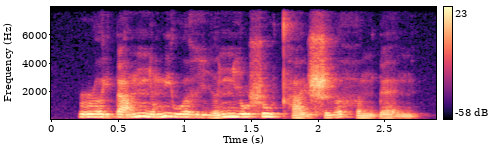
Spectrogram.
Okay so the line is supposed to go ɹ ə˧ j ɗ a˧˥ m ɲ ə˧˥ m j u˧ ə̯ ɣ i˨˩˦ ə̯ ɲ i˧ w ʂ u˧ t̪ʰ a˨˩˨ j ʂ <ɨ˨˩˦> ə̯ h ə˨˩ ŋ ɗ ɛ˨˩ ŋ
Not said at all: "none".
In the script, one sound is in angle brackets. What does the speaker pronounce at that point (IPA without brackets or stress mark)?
ɨ˧˥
